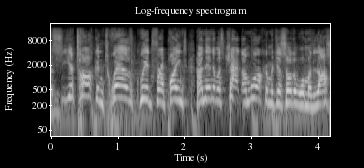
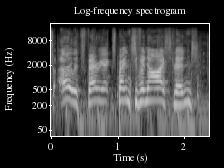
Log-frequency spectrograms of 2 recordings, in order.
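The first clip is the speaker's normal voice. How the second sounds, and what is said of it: Put-on English accent. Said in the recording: “she doesn't talk like this at all. She's actually quite posh. ... only English accent I can do.”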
